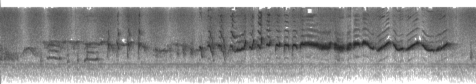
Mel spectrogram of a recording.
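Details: Chinese hwamei in a cage, Vietnam, starting with soft chattering notes, then building into loud rapid trills and a smooth wavering whistle that rises and falls repeatedly; steady low hum in the background.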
